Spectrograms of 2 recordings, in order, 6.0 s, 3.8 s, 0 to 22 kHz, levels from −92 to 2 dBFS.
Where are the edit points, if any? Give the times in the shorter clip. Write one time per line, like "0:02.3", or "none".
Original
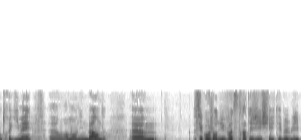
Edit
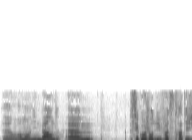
0:01.3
